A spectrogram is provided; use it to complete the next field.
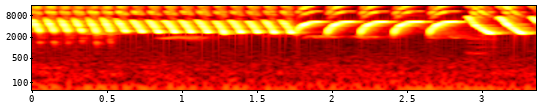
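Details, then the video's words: Canary lure song for setting off other canaries: a crisp rapid series of short descending notes about eight per second, giving way to slower, fuller arched whistles. "Langsung Nyaut Gacor Dor Kenari Mana Saja Dengan Pancingan Kenari Lagu Mewah Ini"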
